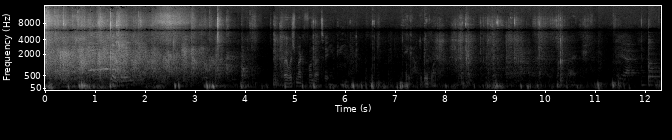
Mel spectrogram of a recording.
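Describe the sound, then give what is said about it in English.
Audience applause welcoming a speaker to the stage: a burst of clapping that fades out over roughly four seconds, followed by a single voice speaking alone. “Let's give him a hand as he shares.”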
